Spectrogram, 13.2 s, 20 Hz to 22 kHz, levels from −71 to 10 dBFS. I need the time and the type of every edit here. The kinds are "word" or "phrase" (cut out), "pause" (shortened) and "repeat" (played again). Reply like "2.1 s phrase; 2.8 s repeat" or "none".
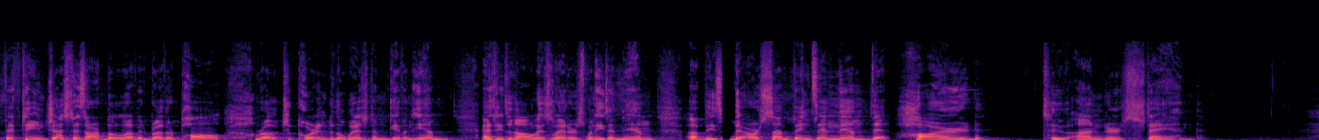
2.6 s word; 2.9 s word; 5.0 s word; 6.1 s word; 7.2 s word; 8.9 s word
